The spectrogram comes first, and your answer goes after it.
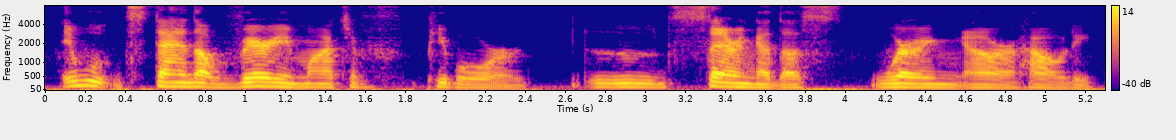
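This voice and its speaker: A man's voice: mid-range voice, moderate pace, a bit bright. A man reading a game aloud as a let's play streamer, reacting casually and repeating phrases as he puzzles things out.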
